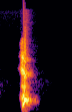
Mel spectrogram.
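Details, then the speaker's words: Adult man with chronic intractable hiccups, not responding to any known treatments: a single abrupt, short voiced hiccup. "So I can't walk on a set, let alone work on set, hiccuping like this."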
